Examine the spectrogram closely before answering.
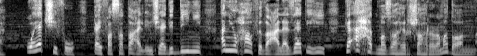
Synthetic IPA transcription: wajakʃɪf | kajfʔɑsˤt̪ɑt̪ˤɑːʕalʔɪnʃaːd̪ad̪ːiːniː | ʔanjʊħɑːfɨðˤʕa̰laːzaːt̪ɪhɪkaʔaħad̪mɑzˤɑːɦɪɾʃaɦɾɾˤɑmɑd̪ˤɑːn

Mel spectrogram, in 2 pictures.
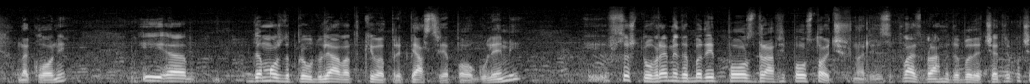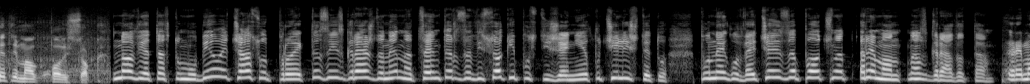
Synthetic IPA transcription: nɐklˠɔni | i | d̪ɐmɔʒɛd̪ɐpɾɛʊd̪olʲavət̪ɐ̥kivəpɾɛpʲjat̪st̪viəpoɡolɛmi | ḭfsɤʃt̪ot̪ovɾɛmɛd̪ɐbɤd̪ɛipozd̪ɾafipoʊst̪ɔjt͡ʃi̥fnɐ̰lḭzɐt̪ovaizbɾaxmɛd̪ɐbɤd̪ɛt͡ʃɛt̪ɾipot͡ʃɛt̪ɾimalˠkʊ̥povisɔkə̥nɔvijət̪ɐft̪omobilˠɛt͡ʃasot̪̚pɾoɛk̚t̪əzɐizɡɾaʒd̪ɐnɛnɐt̪sɛnt̪əɾzɐvisɔkipost̪iʒɛniəfʊt͡ʃiliʃt̪ɛt̪oponɛɡovɛt͡ʃɛːzɐpɔt͡ʃnət̪ɾɛmɔnt̪nɐzɡɾad̪ət̪əɾɛ

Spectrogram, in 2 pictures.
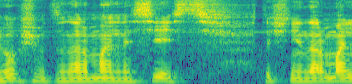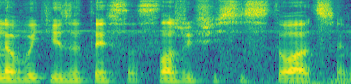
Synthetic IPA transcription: vo̞pɕɪmt̪ənɐrmalʲnəsʲesʲtʲ | t̪ɐt͡ɕnʲejənɐrmalʲnəvɨjtʲɪːzɛt̪əjslˠɐʐɨfʂɨjsʲəsʲɪ̥t̪ʊat̪sɨɪ

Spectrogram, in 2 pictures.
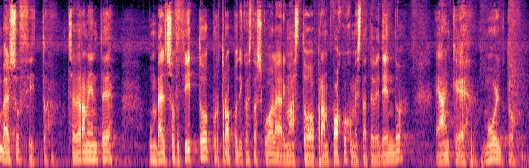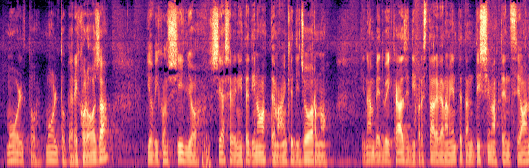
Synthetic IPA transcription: umbɛlsofːit̪ːo | t͡ʃɛveɾʔament̪e | umbɛlsofːit̪ːopurt̪ɾɔpːod̪ikwest̪askwɔːlaɛrimast̪opɾʔa̰mpɔːkokomest̪aːt̪eved̪ɛnd̪o | eaŋk̟ʰemolt̪o | molt̪omolt̪opeɾikoloːza | iːovikonsiʎːosiːaseveniːt̪ed̪inɔt̪ːemaaŋk̟ed̪id͡ʒorno | inambed̪uejkaːzid̪ipɾest̪aːɾeveɾament̪et̪ant̪isːimaːt̪ːent̪sjoːn

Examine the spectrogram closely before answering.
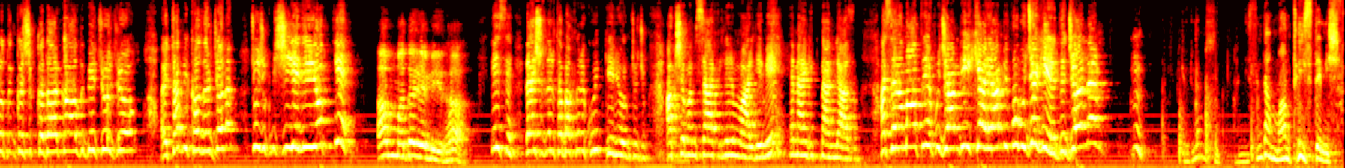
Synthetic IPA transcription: lad̪ɯnkaʃɯkʰːad̪aɾkalˠd̪ɯbit͡ʃʰo̞d͡ʒut̪ʰabiːkalˠɯɾd͡ʒanɯm | t͡ʃʰo̞d͡ʒuk̚biʃijjelʲijok̚c̪i | amːad̪ajemiɾɦa | nejsɛbænʃunlˠaɾɯt̪abaxlˠaɾakʰo̞jup̚ɟe̞lʲijo̞ɾumt͡ʃʰo̞d͡ʒukakʃamamisaːfilʲe̞ɾimvaɾj̪e̞mejihe̞mænɟit̪mænlʲaːzɯmhasanamanˠt̪ʰɯjapɯd͡ʒaːmd̪iicʰajanbifabud͡ʒaɟiɾd̪id͡ʒøɾmæm̩ | ɟøɾyjo̞ɾmusunanːesind̪ænmant̪ʰɯist̪e̞miʃ

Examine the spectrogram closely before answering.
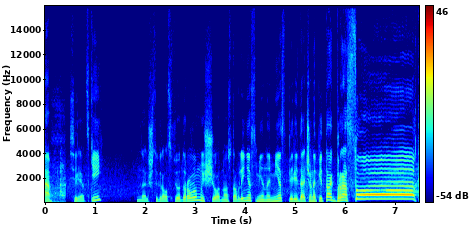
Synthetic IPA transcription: sʲɪɾʲat̪skʲɪj | d̪alʲʂɨ̥sɨɡɾɑlˠsʲfʲod̪əɾəvɨmjɪɕːoɐd̪nost̪ɐvlʲenʲɪjəsmʲe̞nɨmʲe̞st̪̚pʲɪɾʲɪd̪at͡ɕɪnəpʲɪt̪ak̚bɾɐso | k

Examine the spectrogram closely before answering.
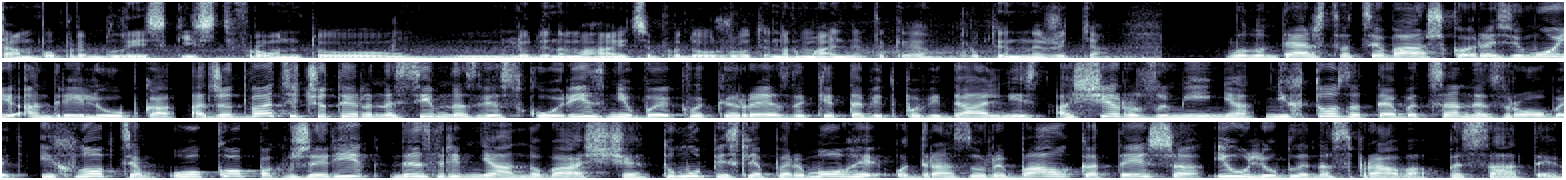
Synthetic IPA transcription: t̪ɑmpɔpɾɪblˠɪsʲkʲisʲtʲfɾɔnt̪ʊ | lʲud̪ɪnɐmɐɦɑjʊt͡sʲːɐpɾɔd̪ɔwʒʊʋɐt̪ɪnɔrmɑlʲnɛt̪ɐkɛrʊt̪ɪnːɛʒɪtʲːa | ʋɔlˠɔnt̪ɛrst̪ʋɔt̪sɛʋɑʃkɔɾezʲʊmujɛʔɐnd̪ɾʲijlʲupkɐɐdd͡ʒɛd̪ʋɑt͡sʲːɐt̚ʲt͡ʃɔt̪ɪɾɪnɐsʲimnɐzʋʲjɐskuɾʲizʲnʲiʋɪklˠɪkɪɾɪzɪkɪt̪ɐʋʲid̪pɔʋʲid̪ɑlʲnʲisʲt̚ʲɐ̰ʃt͡ʃɛɾɔzʊmʲinʲːɐnʲixt̪ɔzɐt̪ɛbɛt̪sɛnɛzɾɔbɪtʲixlˠɔpt͡sʲɐmuɔkɔpɐxwʒɛɾʲiknɛzɾʲiwnʲɑnːɔʋɑʃt͡ʃɛt̪ɔmupʲisʲlʲɐpeɾemɔɦɪʔɔd̪ɾɑzʊrɪbɑlˠkɐt̪ɪʃɐiʊlʲublˠenɐspɾɑʋɐpɪsɑt̪ɪ

